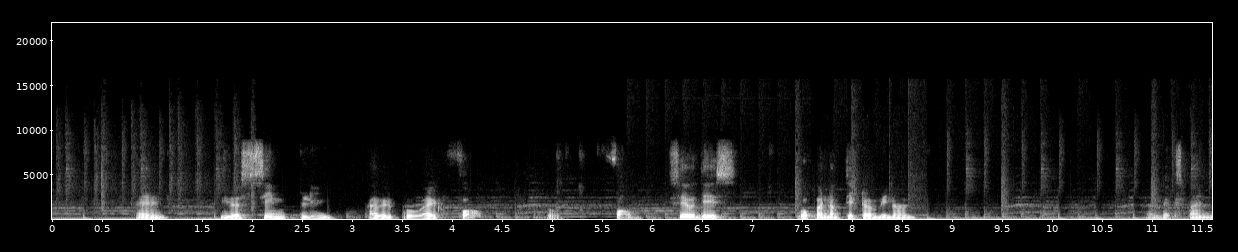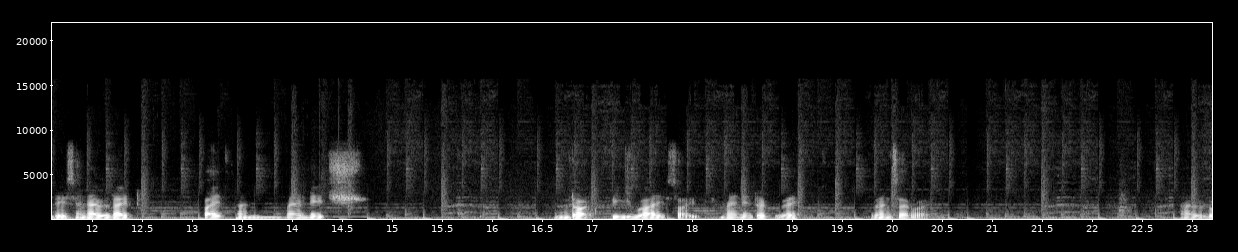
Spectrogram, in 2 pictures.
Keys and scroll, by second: 1.6 Return, 1.8 Return, 2.0 Return, 2.4 BackSpace, 3.0 shift+[, 3.6 Left, 4.3 shift+Right, 4.7-5.9 typing, 6.0 ctrl+s, 7.4 ctrl+`, 12.0-14.0 typing, 15.3-21.7 typing.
